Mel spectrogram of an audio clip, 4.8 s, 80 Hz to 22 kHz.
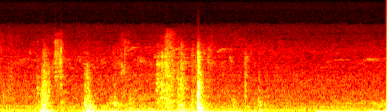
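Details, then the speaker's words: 2013 VW Tiguan 2.0T towed in as a no-start, cranked during a compression test: quick, even starter bursts with no compression chuff (50 psi once, then nothing). Timing marks were correct, but the intake cam was not being turned by the cam gear and actuator. "It built 50 pounds of pressure the first time, nothing after that. Let's go to the second cylinder. That doesn't sound, something's goofy going on here."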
